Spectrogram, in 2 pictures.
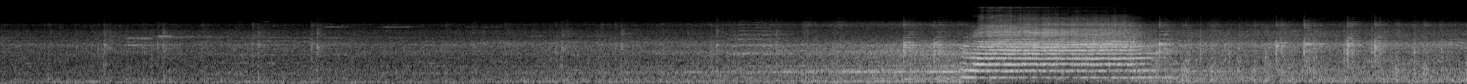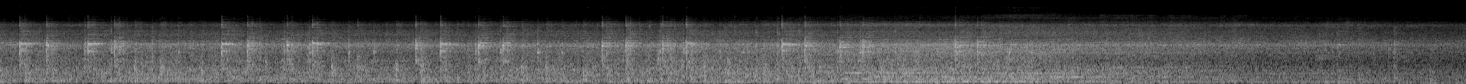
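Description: Indian Railways train sounding one steady horn blast of about two seconds, roughly ten seconds in. The train then passes with its wheels clattering rapidly over the rail joints, the clatter swelling and then fading near the end.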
